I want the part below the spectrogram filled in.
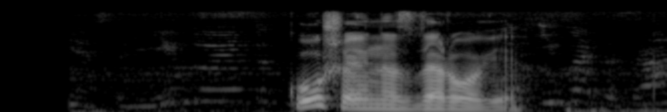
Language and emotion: Russian, neutral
